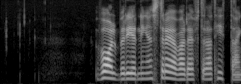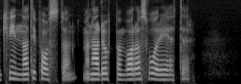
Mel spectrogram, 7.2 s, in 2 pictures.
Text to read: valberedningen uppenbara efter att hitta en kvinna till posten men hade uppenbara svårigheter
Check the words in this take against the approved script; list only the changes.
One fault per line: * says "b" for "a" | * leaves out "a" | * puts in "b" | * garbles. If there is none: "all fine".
* says "strävade" for "uppenbara"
